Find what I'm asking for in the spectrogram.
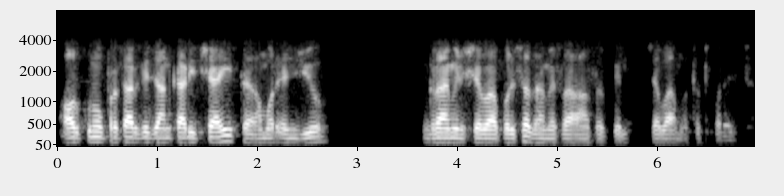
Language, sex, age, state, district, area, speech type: Maithili, male, 45-60, Bihar, Supaul, rural, conversation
